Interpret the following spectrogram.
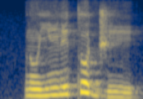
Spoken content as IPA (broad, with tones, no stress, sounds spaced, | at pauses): ɾ ũ˨ j ĩ˧ ɾ i˦ t o˦˨ d͡ʒ i˨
